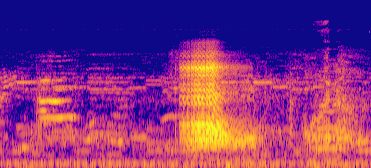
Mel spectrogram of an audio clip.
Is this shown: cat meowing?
yes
